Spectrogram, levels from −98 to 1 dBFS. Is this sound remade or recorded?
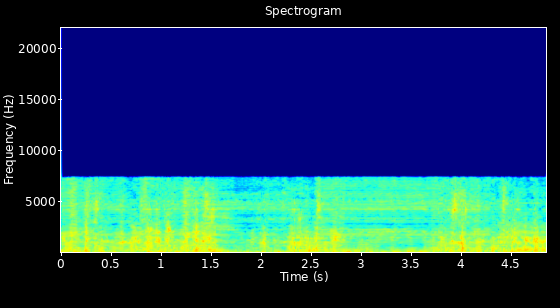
remade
